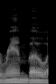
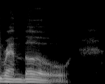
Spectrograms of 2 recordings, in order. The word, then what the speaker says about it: Rambeau: I mean, Monica Rambeau, I guess, is what they're saying, but it should be Rambeau.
